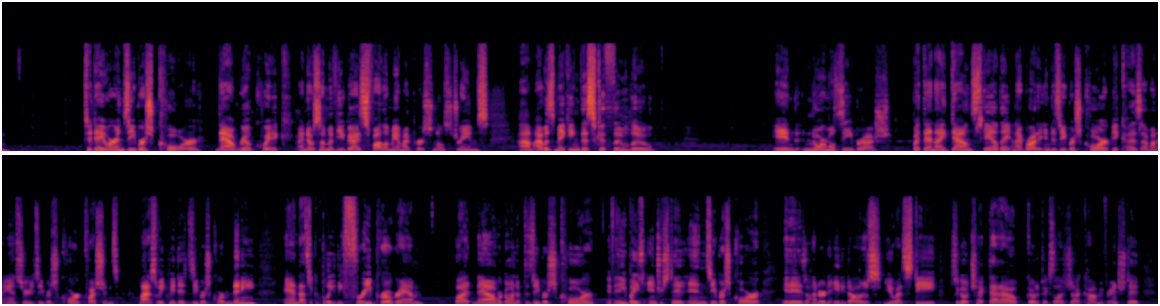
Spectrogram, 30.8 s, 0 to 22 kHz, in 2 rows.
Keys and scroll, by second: 13.3 shift+f.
